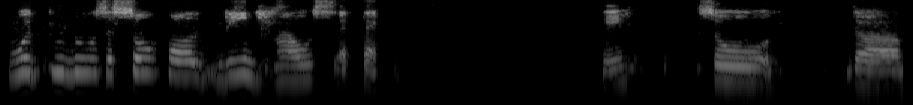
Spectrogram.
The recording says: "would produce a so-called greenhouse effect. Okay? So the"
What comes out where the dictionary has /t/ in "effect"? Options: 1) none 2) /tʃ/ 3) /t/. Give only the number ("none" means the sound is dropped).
1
